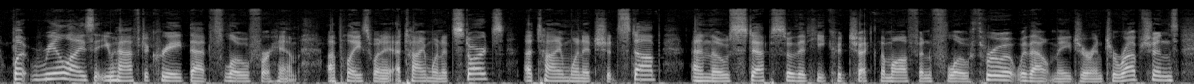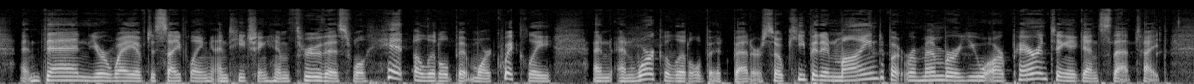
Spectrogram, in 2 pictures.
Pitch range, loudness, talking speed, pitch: 150-195 Hz, -18 LUFS, 205 wpm, 165 Hz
